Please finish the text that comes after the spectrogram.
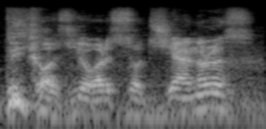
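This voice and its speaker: An actor playing a weary, proud protector of a city in a video game, grave and deliberate with an indignant edge. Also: male voice, medium pitch, very noisy, close to an everyday voice. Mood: stern. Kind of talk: dramatic video game dialogue.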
